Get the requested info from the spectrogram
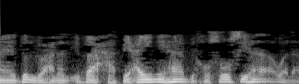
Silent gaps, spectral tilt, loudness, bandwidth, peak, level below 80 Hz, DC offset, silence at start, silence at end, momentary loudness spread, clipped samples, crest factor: none; -11 dB/octave; -17 LUFS; 4.9 kHz; 0 dBFS; -40 dBFS; 0.4%; 0 s; 0 s; 7 LU; under 0.1%; 16 dB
